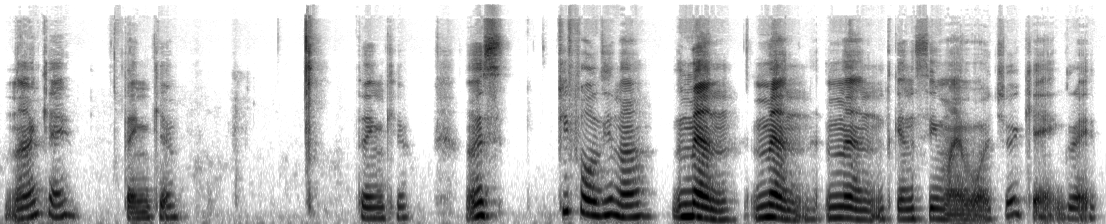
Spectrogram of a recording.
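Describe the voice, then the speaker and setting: Speaking extremely slowly with long pauses, a Lithuanian-accented photo studio owner chats casually to her livestream viewers. Her mid-range voice is gravelly and darkish, with a steady tone, and she repeats words while tacking "okay" and "right" onto her lines.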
